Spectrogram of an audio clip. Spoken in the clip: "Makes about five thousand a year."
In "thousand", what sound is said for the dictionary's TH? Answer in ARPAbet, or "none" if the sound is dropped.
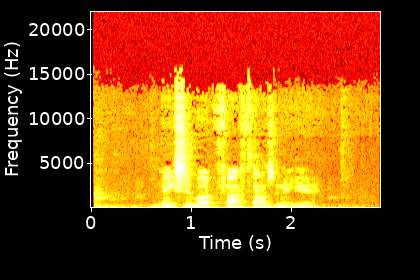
TH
